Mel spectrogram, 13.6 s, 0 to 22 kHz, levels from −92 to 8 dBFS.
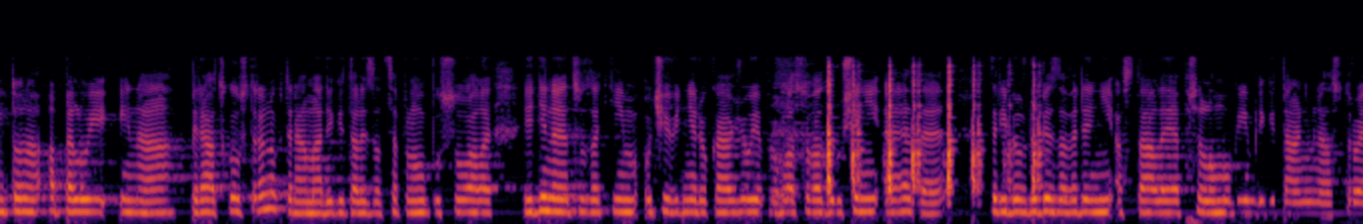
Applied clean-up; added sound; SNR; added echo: classical method spectral subtraction.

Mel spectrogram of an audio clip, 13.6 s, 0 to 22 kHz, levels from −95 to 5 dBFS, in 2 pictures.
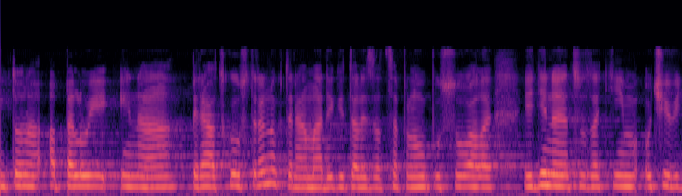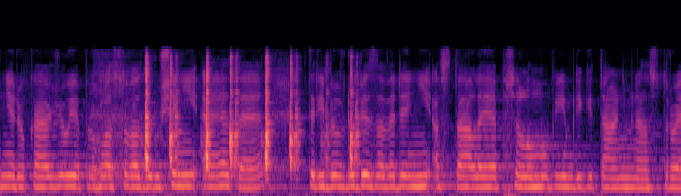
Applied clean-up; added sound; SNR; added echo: none; Clock; -2 dB; none.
